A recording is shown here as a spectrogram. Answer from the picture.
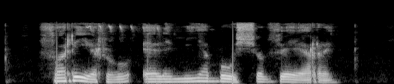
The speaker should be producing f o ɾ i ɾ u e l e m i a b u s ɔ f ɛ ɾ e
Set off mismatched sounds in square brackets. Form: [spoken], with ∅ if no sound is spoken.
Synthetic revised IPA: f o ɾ i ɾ u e l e m i a b u [ʃ] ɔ [v] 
